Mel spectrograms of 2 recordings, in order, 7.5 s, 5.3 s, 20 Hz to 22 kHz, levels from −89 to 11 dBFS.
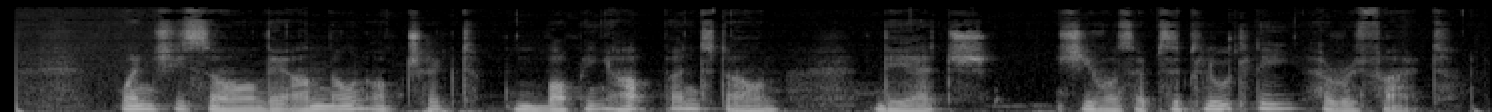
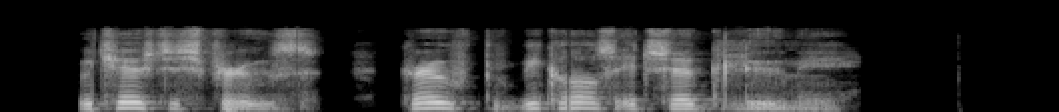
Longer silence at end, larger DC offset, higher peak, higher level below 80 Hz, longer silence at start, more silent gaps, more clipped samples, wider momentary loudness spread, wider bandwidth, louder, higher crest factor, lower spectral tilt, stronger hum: second, 0.05 s vs 1.1 s; neither; second, -10 dBFS vs -2 dBFS; first, -48 dBFS vs -56 dBFS; second, 0.1 s vs 0.4 s; second, none vs 1.63-1.74 s, 1.88-2.00 s; neither; about the same, 12 LU vs 12 LU; first, 16 kHz vs 8 kHz; second, -30 LUFS vs -18 LUFS; about the same, 20 dB vs 18 dB; first, -5.5 dB/octave vs -4 dB/octave; neither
